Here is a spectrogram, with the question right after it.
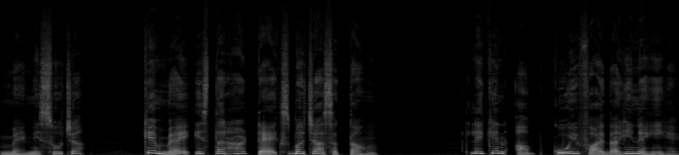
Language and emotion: Urdu, sad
